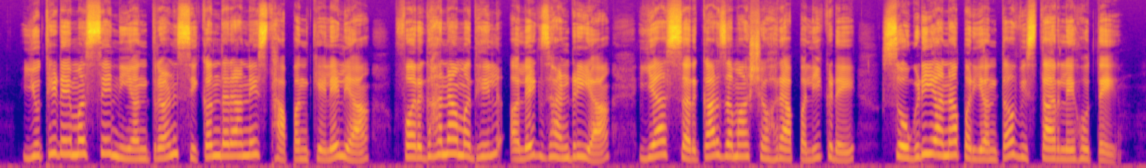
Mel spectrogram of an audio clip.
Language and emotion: Marathi, neutral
